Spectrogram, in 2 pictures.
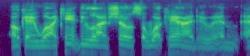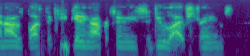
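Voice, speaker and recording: A man with a Midwestern US accent talks fairly quickly with hardly any pauses, in a bright, sharp tone at medium pitch, his flat, monotone intonation paired with big swings in loudness, all in a dry, close sound with no echo. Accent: US Midwest. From Iowa, Quad Cities. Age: 30s. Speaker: singer. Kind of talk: casual interview.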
